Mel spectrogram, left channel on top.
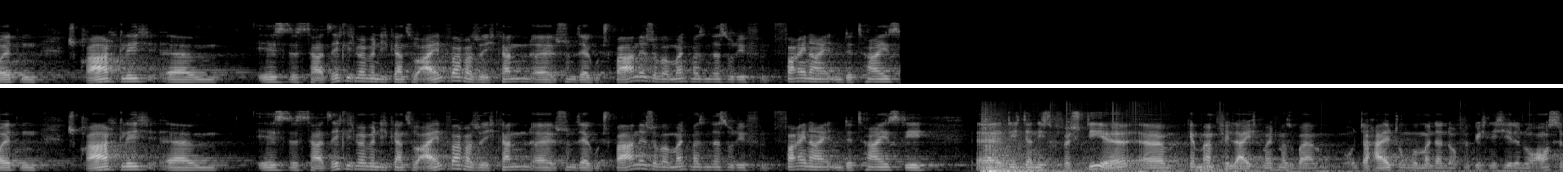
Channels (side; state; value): left; drops out; at 9.0 s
